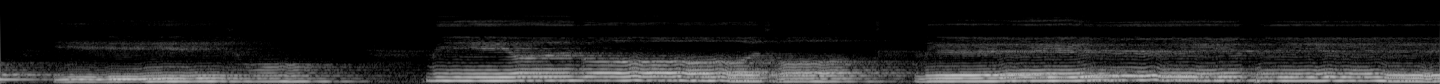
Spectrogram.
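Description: A male chanter singing Byzantine chant in long, drawn-out melismatic phrases, with a short break about four seconds in and another about nine seconds in.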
